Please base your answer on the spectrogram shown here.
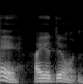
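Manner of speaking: relaxed, laid-back, casual and easygoing. Demonstrating different vocal patterns on the same script, casual delivery. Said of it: "The first one's more casual".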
